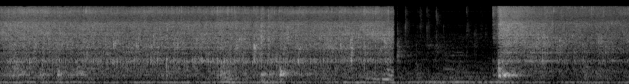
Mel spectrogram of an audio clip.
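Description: Vegetables sizzle and fry in a pan, a steady dense crackle that drops out briefly for about a second before resuming loudly.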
